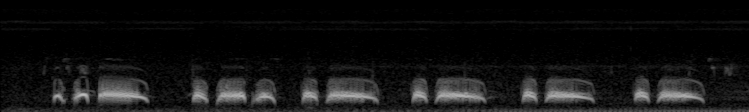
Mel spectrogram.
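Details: Decoy spotted dove calling during trapping in Gia Lai, Vietnam: repeated phrases of two or three short mellow coos followed by a longer falling coo, about one phrase per second, with faint low hum.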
